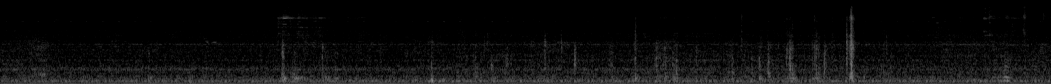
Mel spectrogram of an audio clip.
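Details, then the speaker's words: Nissan Grand Livina with check engine light and high fuel use: low uneven idle with a stumbling beat and irregular soft exhaust puffs; misfire, suspected ignition coil leaking spark to the engine block, smooth again after coil fix. "Ini untuk suara dari knalpotnya pincang ini biasanya kuilnya nginduksi ke bagian blok mesin ya"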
